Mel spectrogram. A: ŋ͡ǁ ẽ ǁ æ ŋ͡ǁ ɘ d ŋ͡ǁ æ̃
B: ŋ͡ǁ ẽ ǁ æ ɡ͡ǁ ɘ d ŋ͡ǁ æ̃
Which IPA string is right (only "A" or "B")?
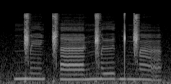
A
